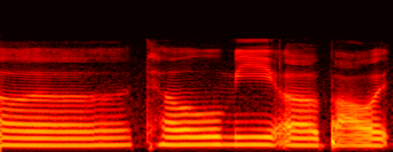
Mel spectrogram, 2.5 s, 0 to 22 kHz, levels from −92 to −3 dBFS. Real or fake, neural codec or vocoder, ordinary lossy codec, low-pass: real; none; none; none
